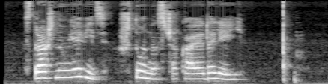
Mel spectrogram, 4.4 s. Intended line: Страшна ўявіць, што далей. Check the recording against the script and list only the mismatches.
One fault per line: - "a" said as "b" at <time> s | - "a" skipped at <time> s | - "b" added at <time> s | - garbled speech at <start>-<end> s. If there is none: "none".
- "нас чакае" added at 2.0 s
